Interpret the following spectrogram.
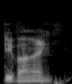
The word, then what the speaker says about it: Devine: Webb, Martin Kelly, Jamie O'Driscoll, Tina Ashbrook, Tina Cleeschulte Ashbrook, Sherry Williams Divine, or actually that's not Divine, it is Divine, but it's spelled D-E, not D-I.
